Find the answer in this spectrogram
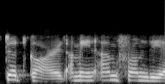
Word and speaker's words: Stuttgart: It's it's Stutgard. I mean, I'm from the area. That's how we pronounce it. Stoodgard, but most people say Stogard.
